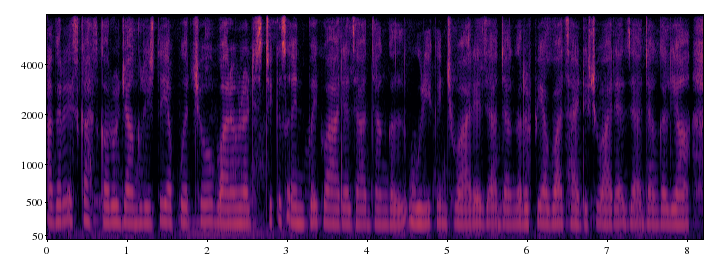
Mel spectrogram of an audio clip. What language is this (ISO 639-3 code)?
kas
